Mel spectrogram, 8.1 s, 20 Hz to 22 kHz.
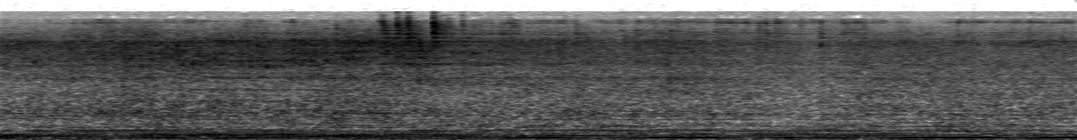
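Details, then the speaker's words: New Husqvarna AutoMower 450X robotic mower on its first mow, cutting grass left uncut over 10 days: low, steady motor drone pushing through tall grass under heavy load without stalling or rattles; running normally. "I just bought this thing and I'm kind of done mowing the lawn so I figure out to give it a hard job to begin with just to see what the difference is"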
